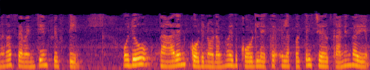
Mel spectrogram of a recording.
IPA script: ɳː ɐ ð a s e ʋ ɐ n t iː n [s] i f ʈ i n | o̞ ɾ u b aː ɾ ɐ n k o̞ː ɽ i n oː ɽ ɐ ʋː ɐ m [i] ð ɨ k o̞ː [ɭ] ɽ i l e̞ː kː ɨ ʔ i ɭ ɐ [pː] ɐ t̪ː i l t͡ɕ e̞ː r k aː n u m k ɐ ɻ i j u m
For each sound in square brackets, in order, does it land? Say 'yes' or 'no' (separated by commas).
no, yes, no, yes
